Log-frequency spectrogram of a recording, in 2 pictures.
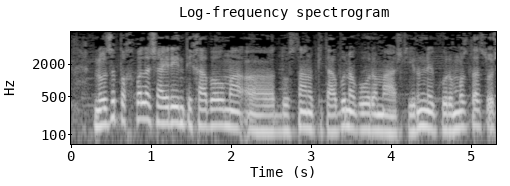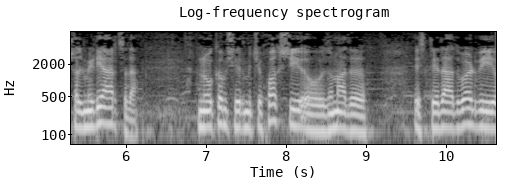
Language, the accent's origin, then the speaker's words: Pashto; Laghman, Afghanistan; also born or lived in Kunduz; مونږ اصلا د لوی مشرقي یو، لغمان نه تلی یو کندوز ته. نو هم د کندوز یو هم د لغمان، دلته هم جایداد لرو، هلته هم لرو جایداد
